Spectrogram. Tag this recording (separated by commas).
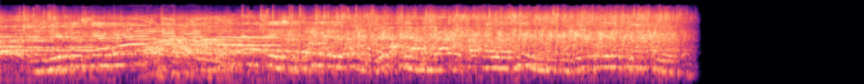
Cheering, Crowd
